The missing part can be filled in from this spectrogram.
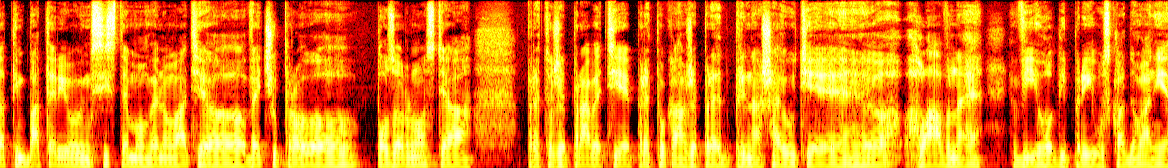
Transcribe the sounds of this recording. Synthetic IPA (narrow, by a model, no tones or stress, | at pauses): at̪iːmbat̪ɛɾiɔʋimsist̪ɛːmɔmʋɛnɔʋacʋɛt͡ʃɪuːpɔ | pɔzɔɾnɔscapɾɛt̪ɔʒɛpɾaːʋɛt̪ɪɛpɾɛt̪̚pɔklad̪amʒɛpɛpɾinaːʃajuːt̪ɪɛ | ɦlaʊnɛʋiːɦɔd̪ipɾiusklad̪ɲɔʋaɲɪɛ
